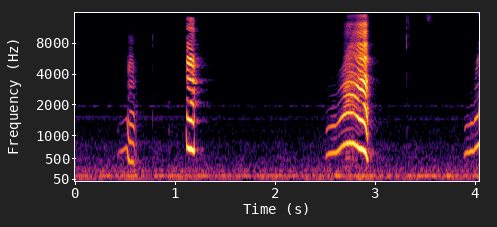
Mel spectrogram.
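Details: Pet Indian ringneck parrot talking "mitu": two brief sharp falling syllables, a pause, then a longer loud rasping rising-and-falling note and the start of another, with a steady low hum and quiet room background.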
